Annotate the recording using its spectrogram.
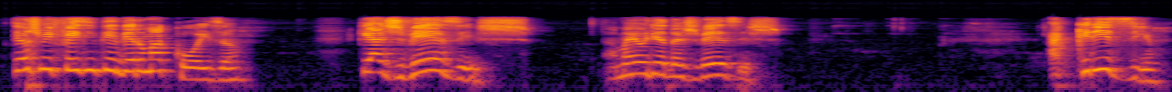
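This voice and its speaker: Uma pastora falando numa live devocional, conversando à vontade e cumprimentando os espectadores pelo nome. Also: female voice, fairly high pitch, a bit bright, dull audio. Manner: talks chattily and greets viewers by name. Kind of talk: live-streamed devotional talk.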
